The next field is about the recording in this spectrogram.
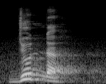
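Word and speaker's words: جُنّة: Tapi bahasa Arab, ejaan masih sama, cuma tukar bunyi. Jannah, jinnah, junnah.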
